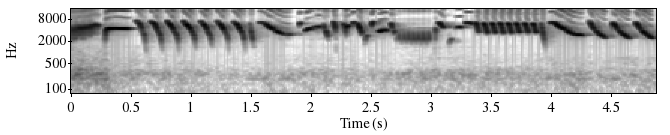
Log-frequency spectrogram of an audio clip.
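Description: A canary sings a fast, high song of rapidly repeated, downslurred whistled notes and buzzy trills, with the phrases changing every second or so.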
